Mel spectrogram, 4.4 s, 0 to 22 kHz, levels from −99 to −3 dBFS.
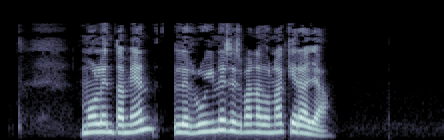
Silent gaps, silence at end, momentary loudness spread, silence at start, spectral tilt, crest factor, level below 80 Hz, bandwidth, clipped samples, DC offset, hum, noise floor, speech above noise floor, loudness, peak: none; 1.2 s; 7 LU; 0.8 s; -5 dB/octave; 16 dB; -78 dBFS; 11.5 kHz; under 0.1%; under 0.1%; none; -83 dBFS; 63 dB; -21 LUFS; -6 dBFS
